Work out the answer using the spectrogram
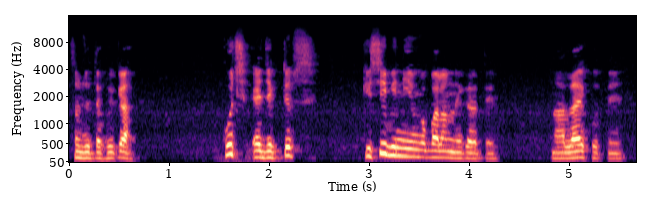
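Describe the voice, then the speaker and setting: A man's voice: on the high side, moderate pace, darkish tone. A man from India teaching English grammar in a classroom-style lecture, spelling words letter by letter and often checking that students follow.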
